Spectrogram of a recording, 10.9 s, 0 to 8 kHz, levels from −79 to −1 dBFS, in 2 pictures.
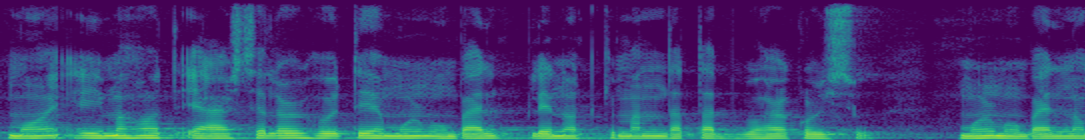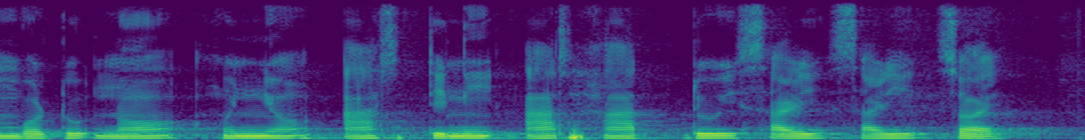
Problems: none marked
